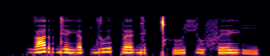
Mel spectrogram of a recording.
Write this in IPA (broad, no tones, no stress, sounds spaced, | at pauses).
ɡ a r d e j ɛ p d ɯ ɪ̯ p ɛ ɡ e t ǀʰ ɯ ç ɯ f e j i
